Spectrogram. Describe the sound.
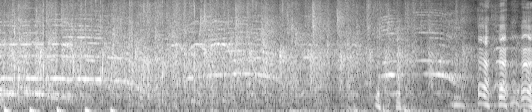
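Audience applause greets a first-time guest on a talk show, a dense, loud wash of clapping and cheering that fills the whole stretch, with voices cutting in near the end.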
